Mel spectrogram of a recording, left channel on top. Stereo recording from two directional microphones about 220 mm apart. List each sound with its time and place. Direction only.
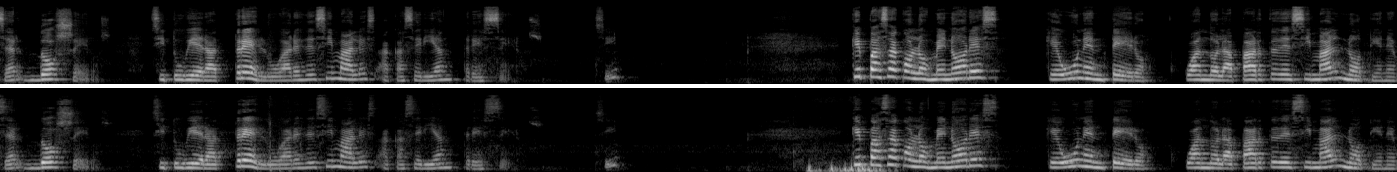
0.0 s a woman's voice: 50° left (ahead or behind)
5.9 s a sound: 50° left (ahead or behind)
8.4 s a woman's voice: 50° left (ahead or behind)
